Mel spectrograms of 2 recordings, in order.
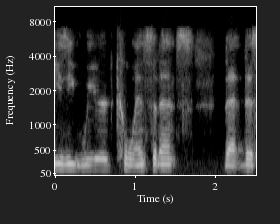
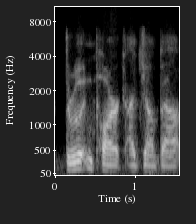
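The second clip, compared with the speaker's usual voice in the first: usual speaking voice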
